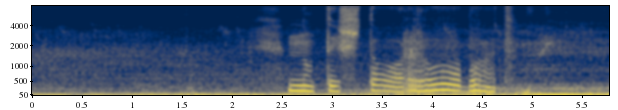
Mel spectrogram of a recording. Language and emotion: Russian, angry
